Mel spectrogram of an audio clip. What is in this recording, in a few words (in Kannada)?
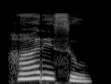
"ಹರುಸ", Kannada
